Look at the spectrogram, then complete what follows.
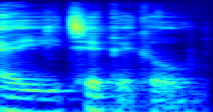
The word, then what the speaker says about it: atypical: of the word, because the stress on the initial syllable is really important. It's atypical.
